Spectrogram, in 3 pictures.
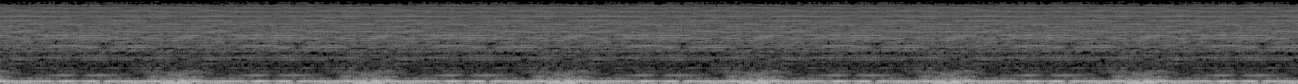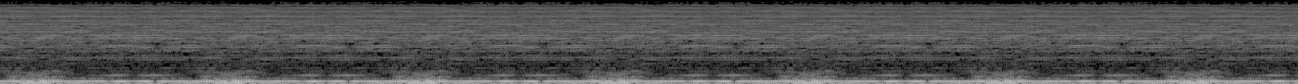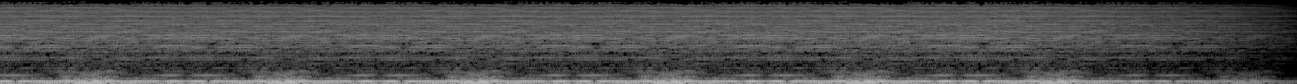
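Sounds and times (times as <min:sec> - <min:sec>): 
sci-fi force field energy source: 0:00.0 - 0:38.9.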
